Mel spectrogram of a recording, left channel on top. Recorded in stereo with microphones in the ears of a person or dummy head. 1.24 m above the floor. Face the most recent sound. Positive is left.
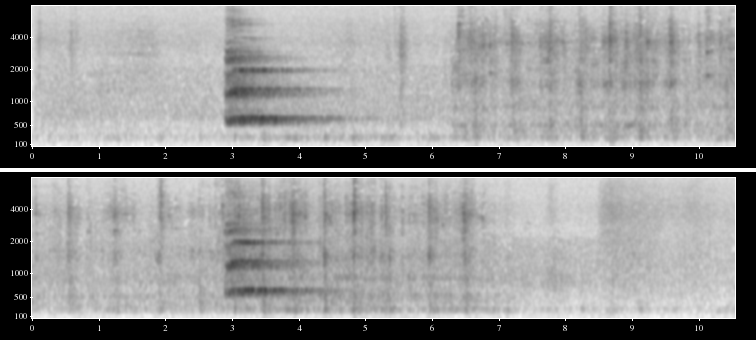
turn(degrees=-45)  # may be behind; listen again after turning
